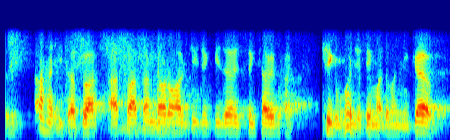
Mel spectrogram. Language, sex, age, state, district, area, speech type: Maithili, male, 45-60, Bihar, Madhubani, urban, conversation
